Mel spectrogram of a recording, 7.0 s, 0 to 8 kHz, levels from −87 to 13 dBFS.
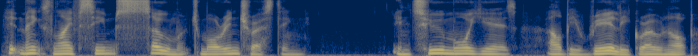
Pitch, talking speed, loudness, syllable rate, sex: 130 Hz, 145 wpm, -19 LUFS, 3.8 syllables/s, male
